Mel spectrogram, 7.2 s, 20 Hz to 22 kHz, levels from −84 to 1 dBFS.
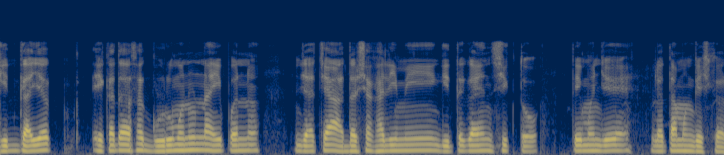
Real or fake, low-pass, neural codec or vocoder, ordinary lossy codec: real; 7.2 kHz; none; none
